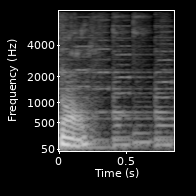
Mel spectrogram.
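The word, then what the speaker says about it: Marle: I think it's pronounced Marl. Marl. It's Marl.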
